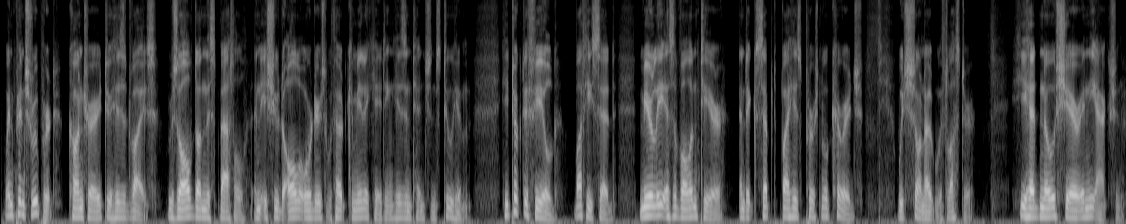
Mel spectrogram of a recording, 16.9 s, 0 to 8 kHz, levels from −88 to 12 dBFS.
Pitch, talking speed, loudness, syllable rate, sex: 100 Hz, 175 wpm, -21 LUFS, 5.7 syllables/s, male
